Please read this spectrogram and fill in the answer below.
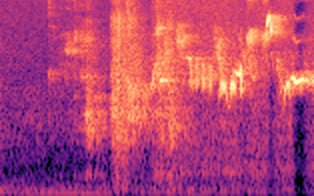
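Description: Small birds chirping and twittering: short high calls that come in over the second half and keep going.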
